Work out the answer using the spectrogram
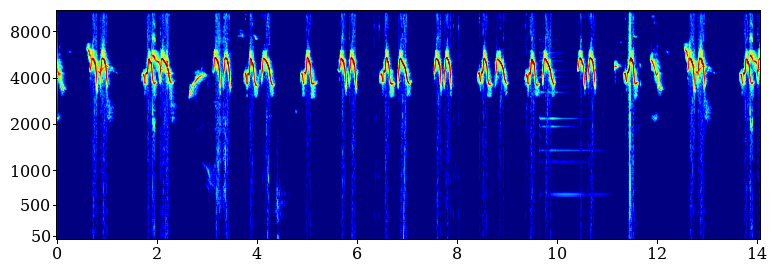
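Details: A red avadavat gives its flock-gathering call: thin, high squeaky notes, about one per second, each a quick down-up wobble, repeated steadily with nothing else heard.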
